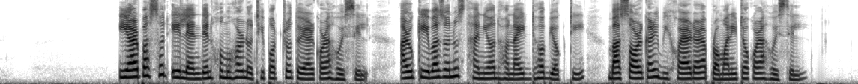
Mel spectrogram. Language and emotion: Assamese, neutral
